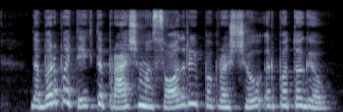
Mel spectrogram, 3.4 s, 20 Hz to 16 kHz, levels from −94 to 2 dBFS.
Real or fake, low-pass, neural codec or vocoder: real; 10.8 kHz; none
